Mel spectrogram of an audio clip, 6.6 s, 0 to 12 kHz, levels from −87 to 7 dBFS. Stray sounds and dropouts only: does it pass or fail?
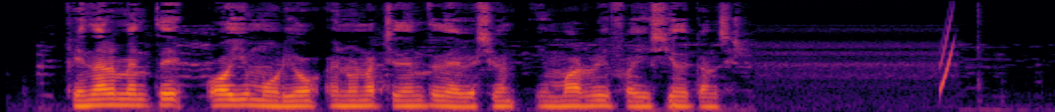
fail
